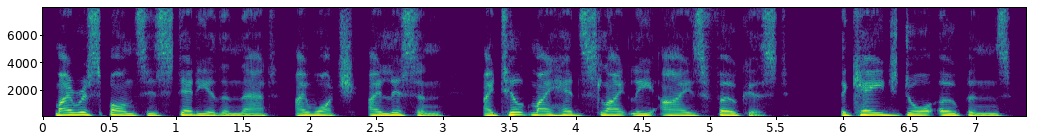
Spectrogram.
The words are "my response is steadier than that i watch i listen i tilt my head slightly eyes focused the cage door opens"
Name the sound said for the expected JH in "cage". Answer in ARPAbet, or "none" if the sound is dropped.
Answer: JH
